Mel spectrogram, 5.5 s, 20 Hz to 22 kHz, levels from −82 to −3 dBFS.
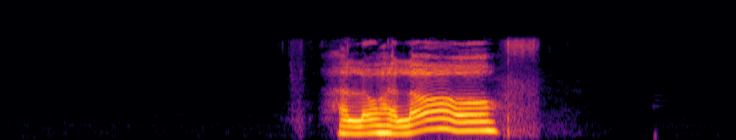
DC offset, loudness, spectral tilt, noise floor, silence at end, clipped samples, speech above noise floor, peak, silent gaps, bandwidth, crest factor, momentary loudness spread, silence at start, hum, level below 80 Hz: under 0.1%; -13 LUFS; -6 dB/octave; -78 dBFS; 1.6 s; under 0.1%; 65 dB; -2 dBFS; none; 8.2 kHz; 16 dB; 13 LU; 2.5 s; none; -58 dBFS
